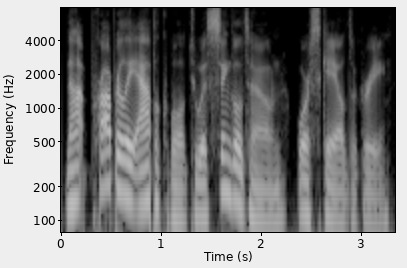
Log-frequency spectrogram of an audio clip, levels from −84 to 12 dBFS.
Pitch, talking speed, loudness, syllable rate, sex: 120 Hz, 180 wpm, -20 LUFS, 5.7 syllables/s, male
